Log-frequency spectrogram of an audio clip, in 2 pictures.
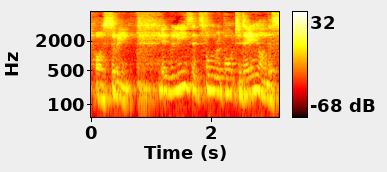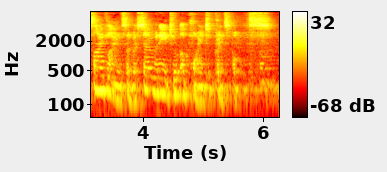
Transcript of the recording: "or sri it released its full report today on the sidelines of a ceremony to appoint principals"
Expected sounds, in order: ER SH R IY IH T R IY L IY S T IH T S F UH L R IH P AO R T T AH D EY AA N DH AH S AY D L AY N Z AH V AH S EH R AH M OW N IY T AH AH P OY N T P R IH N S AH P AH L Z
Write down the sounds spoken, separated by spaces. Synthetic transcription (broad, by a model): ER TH R IY IH T R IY L IY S IH T S F UH L R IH P AO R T T AH D EY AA N DH AH S AY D L AY N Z AH V AH S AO AH M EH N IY T AH AH P OY N T P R IH N S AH P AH L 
